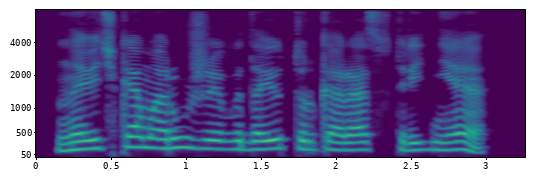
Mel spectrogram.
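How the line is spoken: Dejected voice. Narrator (Russian): сказал он поникшим голосом

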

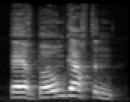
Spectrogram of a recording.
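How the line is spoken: Shouting. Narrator (French): criait le professeur Speck

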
